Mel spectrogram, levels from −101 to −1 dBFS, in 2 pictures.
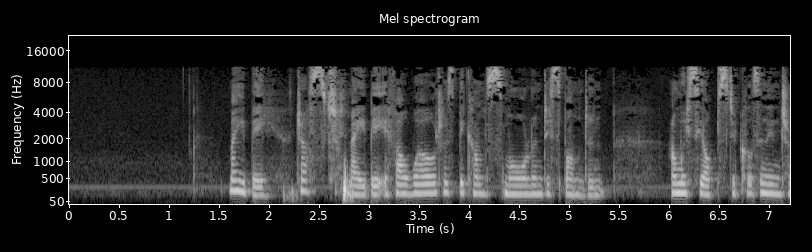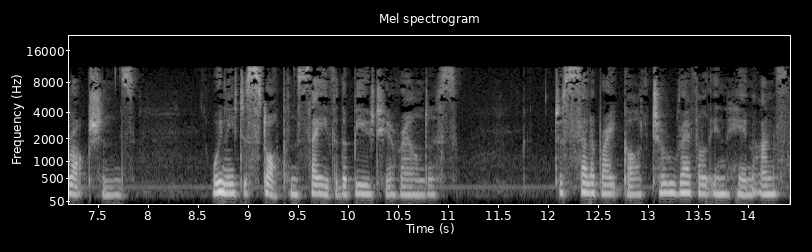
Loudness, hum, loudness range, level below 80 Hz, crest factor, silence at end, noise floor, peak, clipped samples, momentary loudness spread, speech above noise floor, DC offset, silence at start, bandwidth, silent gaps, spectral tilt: -29 LUFS; none; 6 LU; -70 dBFS; 26 dB; 0 s; -62 dBFS; -6 dBFS; under 0.1%; 12 LU; 33 dB; under 0.1%; 1.6 s; 11.5 kHz; none; -4 dB/octave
